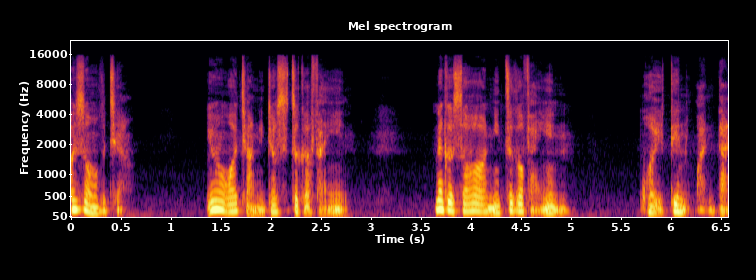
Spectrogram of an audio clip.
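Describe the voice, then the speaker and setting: With vocal fry and a fairly low pitch, a woman talks at a fairly quick pace broken by long, frequent pauses. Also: ordinary pitch variation. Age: 50s. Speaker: mother of abuse survivor. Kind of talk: testimony. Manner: halting.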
